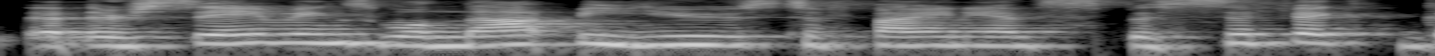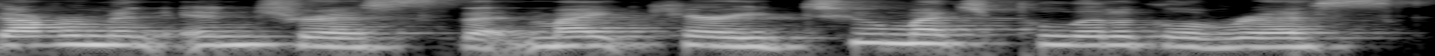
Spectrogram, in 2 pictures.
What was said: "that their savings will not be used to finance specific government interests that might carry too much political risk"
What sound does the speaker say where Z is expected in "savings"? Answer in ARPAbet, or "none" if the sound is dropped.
Z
